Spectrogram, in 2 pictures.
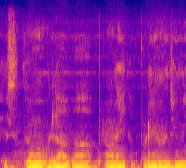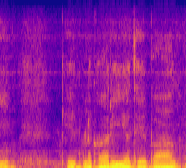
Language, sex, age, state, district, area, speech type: Punjabi, male, 45-60, Punjab, Hoshiarpur, rural, spontaneous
